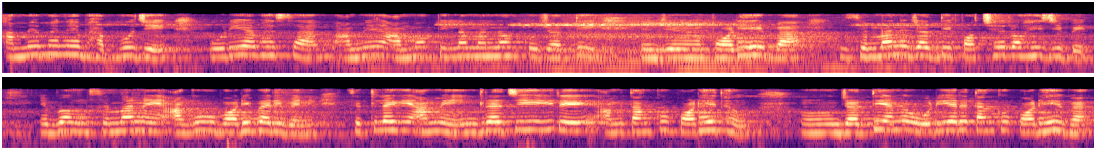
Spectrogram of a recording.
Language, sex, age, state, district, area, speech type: Odia, female, 18-30, Odisha, Kendrapara, urban, spontaneous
